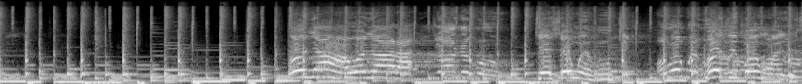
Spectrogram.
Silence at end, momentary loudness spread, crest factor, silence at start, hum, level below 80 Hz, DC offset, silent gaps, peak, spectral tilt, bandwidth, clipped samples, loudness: 0 s; 5 LU; 8 dB; 0 s; none; -20 dBFS; under 0.1%; none; 0 dBFS; -5.5 dB/octave; over 20 kHz; 0.9%; -8 LUFS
